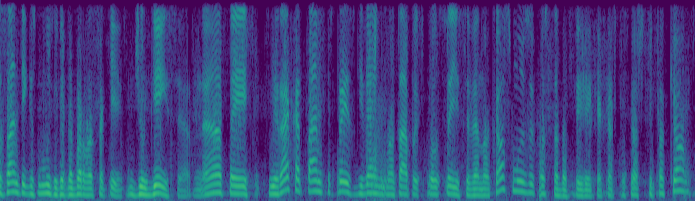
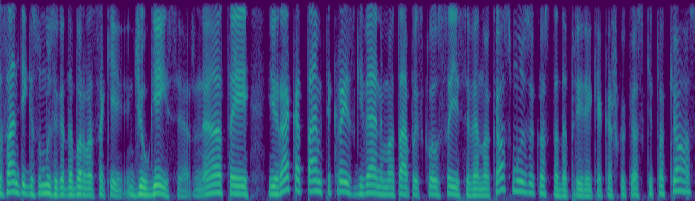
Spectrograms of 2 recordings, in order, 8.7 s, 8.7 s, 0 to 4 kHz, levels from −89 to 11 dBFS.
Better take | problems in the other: second | noise reduction (neural separator model SepFormer DNS4)

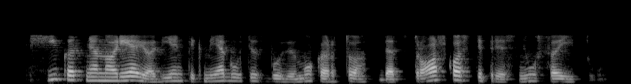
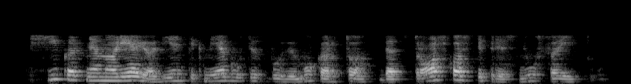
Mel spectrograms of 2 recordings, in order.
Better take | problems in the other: first | room echo; dies away in 0.2 s

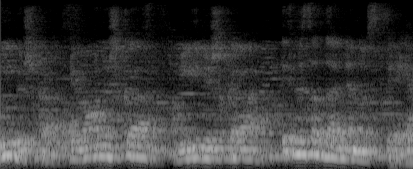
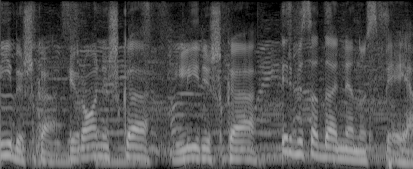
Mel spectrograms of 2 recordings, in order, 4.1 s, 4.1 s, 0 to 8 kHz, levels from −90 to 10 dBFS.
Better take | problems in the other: second | background sound (Brass instrument); 18 dB below the speech // room echo; dies away in 0.9 s

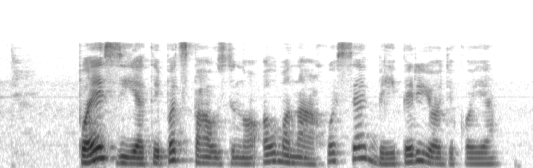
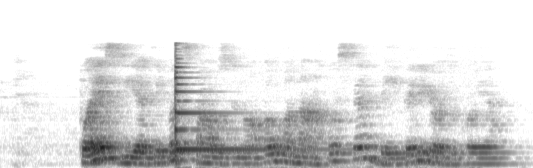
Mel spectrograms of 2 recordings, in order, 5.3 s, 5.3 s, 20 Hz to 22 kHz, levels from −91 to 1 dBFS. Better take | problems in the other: first | background sound (Plucked string instrument); 3 dB below the speech // room echo; dies away in 0.6 s

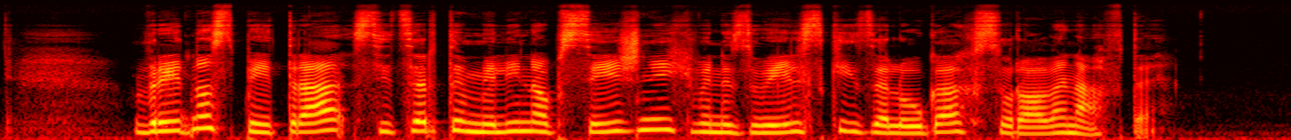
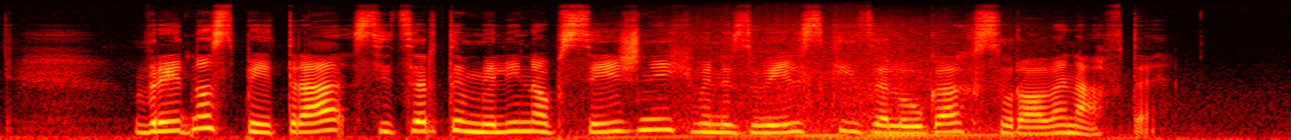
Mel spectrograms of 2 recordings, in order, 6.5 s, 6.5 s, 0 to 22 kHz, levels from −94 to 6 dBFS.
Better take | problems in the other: first | background sound (Accelerating, revving, vroom / Car); 16 dB below the speech

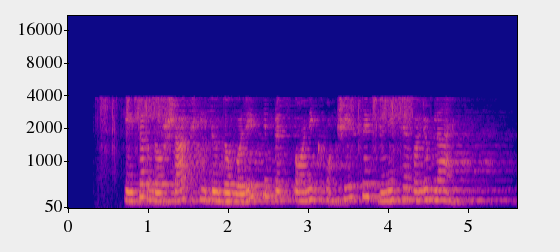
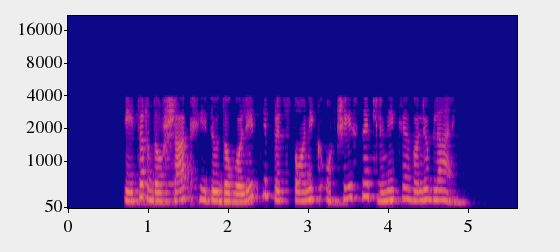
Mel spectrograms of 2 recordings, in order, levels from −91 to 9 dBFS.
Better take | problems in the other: second | background sound (Rattle / Rattle (instrument)); 17 dB below the speech // room echo; dies away in 1.8 s

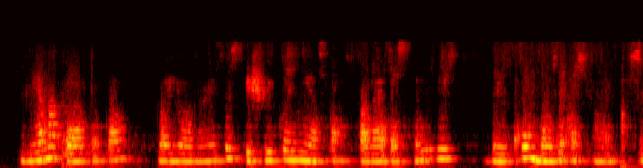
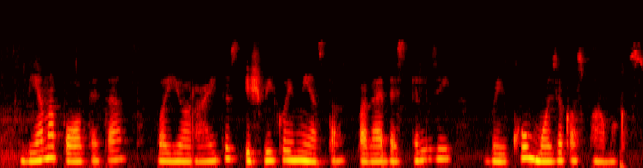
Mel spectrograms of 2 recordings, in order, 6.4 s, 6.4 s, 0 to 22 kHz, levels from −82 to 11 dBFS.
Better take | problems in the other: second | noise reduction (neural separator model SepFormer DNS4)

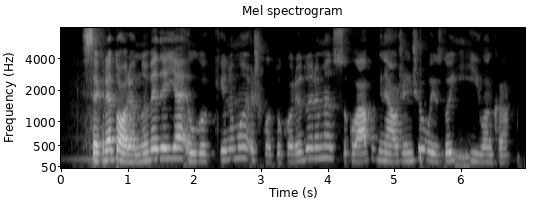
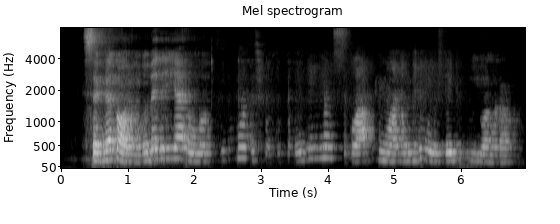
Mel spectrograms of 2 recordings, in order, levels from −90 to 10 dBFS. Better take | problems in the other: first | noise reduction (neural mask model DeepFilterNet 3)

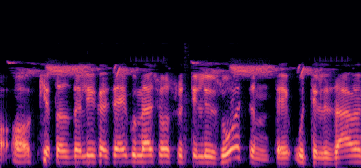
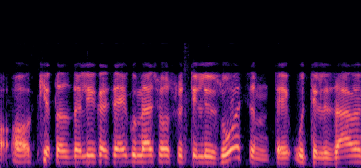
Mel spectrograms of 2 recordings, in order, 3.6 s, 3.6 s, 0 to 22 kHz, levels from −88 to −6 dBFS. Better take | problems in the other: second | noise reduction (classical method log-MMSE)

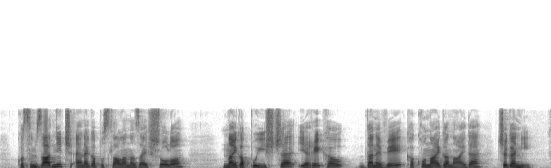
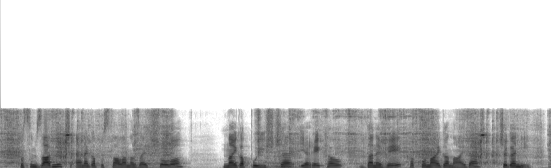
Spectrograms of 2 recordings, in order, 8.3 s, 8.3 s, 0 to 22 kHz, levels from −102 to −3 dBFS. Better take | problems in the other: first | background sound (Screech); 11 dB below the speech

